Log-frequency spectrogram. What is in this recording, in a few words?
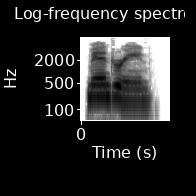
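"mandarine", British English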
